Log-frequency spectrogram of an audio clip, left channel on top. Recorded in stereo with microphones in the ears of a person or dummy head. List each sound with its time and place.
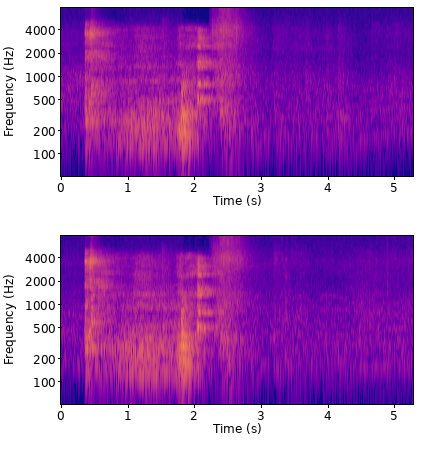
0.4 s laughter: 10° right (ahead or behind), 2 m; by 2.1 s 60° right (ahead or behind), 1.3 m
2.2 s tearing paper: 30° left (ahead or behind), 0.9 m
